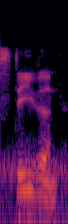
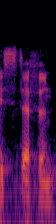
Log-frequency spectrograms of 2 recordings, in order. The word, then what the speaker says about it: Stephen: Steven yes yeah it's Steven A lot of people say Stefan which doesn't it doesn't bother me I'm kind of used to it in real life um but yeah the correct pronunciation is Steven oh sucess the ve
